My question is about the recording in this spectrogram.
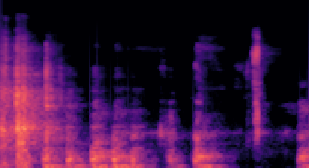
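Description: A spatula scraping and tapping against the metal bowl of a stand mixer, a quick run of irregular scrapes and knocks with a sharp tap at the start and a brief high clink near the end, as butter and sugar are scraped off into the bowl.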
